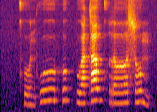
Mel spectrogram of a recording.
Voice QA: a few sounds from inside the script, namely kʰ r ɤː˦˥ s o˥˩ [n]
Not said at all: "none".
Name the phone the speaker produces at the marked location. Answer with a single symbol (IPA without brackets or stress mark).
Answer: m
